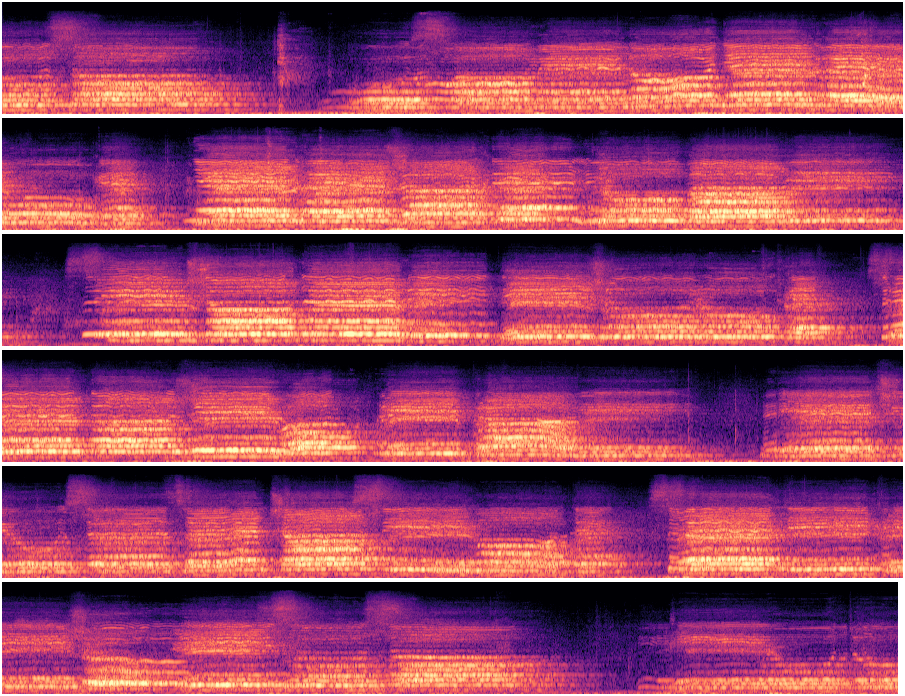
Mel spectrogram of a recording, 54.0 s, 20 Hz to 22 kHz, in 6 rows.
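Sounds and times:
group singing a hymn: 0:00.0 - 0:54.0.

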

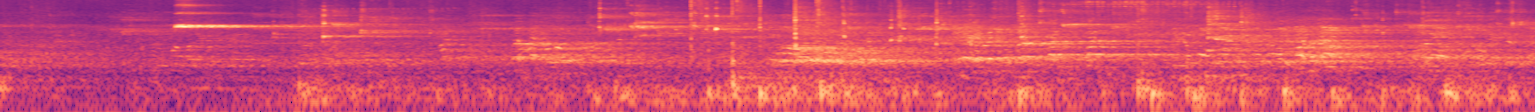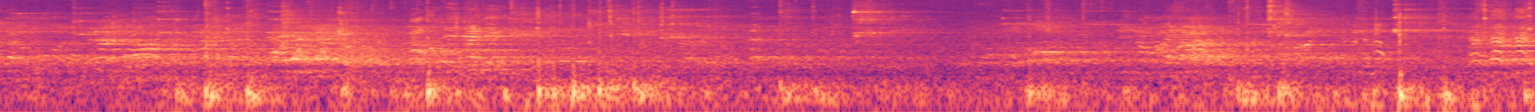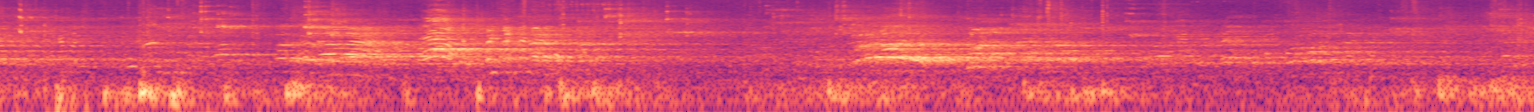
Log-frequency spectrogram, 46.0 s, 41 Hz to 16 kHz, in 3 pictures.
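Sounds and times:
players shouting: 0:01.7 - 0:46.0.

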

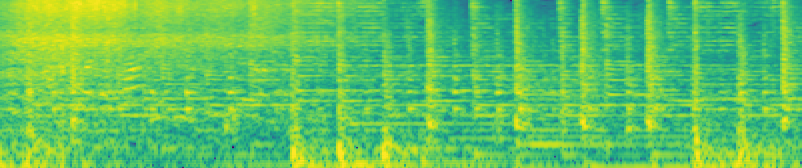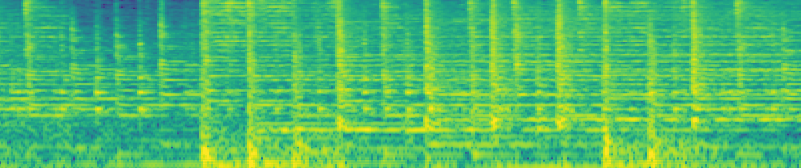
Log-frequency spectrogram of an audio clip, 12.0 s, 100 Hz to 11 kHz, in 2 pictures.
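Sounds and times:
flambe hissing and sizzling: 0:00.0 - 0:02.9.

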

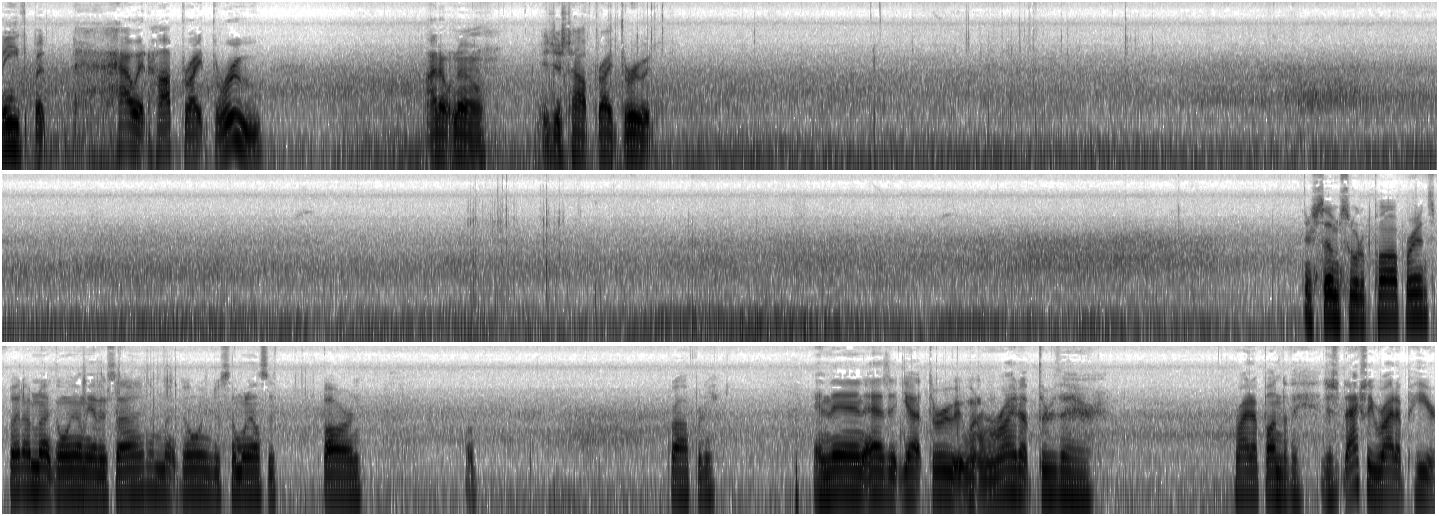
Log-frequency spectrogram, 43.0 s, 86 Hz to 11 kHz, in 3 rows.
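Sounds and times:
low outdoor rumble: 0:00.0 - 0:43.0.

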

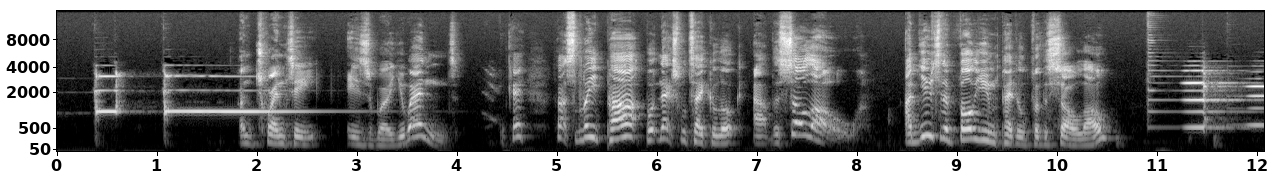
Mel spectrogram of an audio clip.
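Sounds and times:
clean electric guitar notes: 0:10.9 - 0:12.0.

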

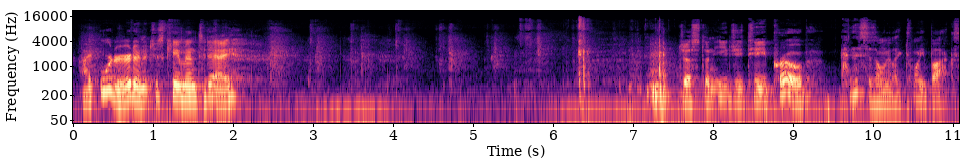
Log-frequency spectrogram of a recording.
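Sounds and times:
footsteps on concrete: 0:00.0 - 0:06.7.

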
